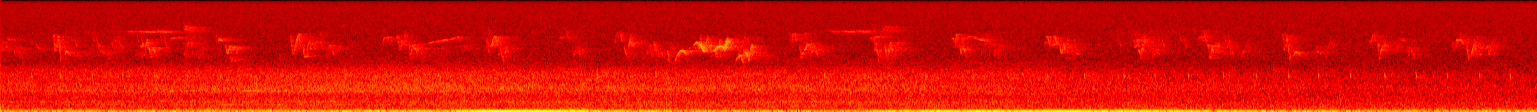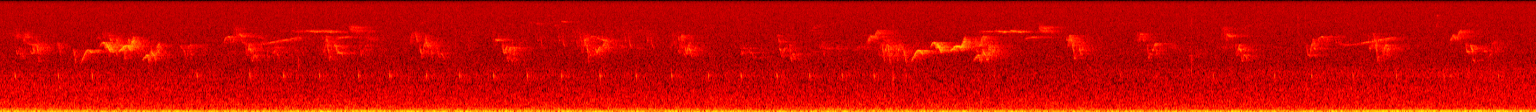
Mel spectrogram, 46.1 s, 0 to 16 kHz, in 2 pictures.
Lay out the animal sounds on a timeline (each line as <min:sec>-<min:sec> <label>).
0:00.0-0:39.5 Red-eyed Vireo (Vireo olivaceus)
0:01.6-0:03.2 Black-throated Green Warbler (Setophaga virens)
0:05.2-0:07.2 Eastern Wood-Pewee (Contopus virens)
0:09.3-0:11.7 Scarlet Tanager (Piranga olivacea)
0:12.3-0:13.7 Black-throated Green Warbler (Setophaga virens)
0:14.2-0:15.2 Eastern Wood-Pewee (Contopus virens)
0:26.3-0:27.8 Eastern Wood-Pewee (Contopus virens)
0:27.3-0:28.7 Black-throated Green Warbler (Setophaga virens)
0:36.4-0:38.2 Scarlet Tanager (Piranga olivacea)
0:37.5-0:39.0 Black-throated Green Warbler (Setophaga virens)
0:40.0-0:46.1 Red-eyed Vireo (Vireo olivaceus)
0:42.5-0:44.2 Eastern Wood-Pewee (Contopus virens)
